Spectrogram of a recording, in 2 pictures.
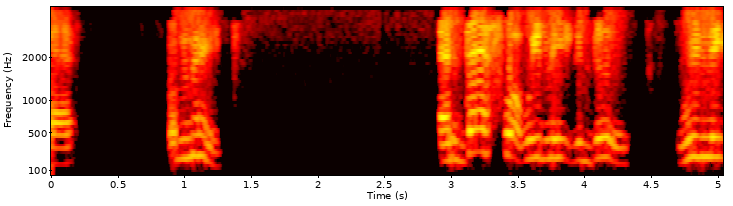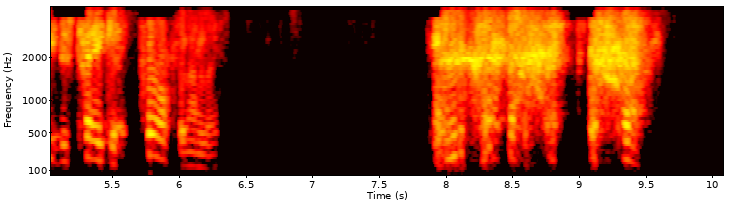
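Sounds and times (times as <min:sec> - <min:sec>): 
speech: 0:00.0 - 0:00.3, 0:00.9 - 0:01.4, 0:02.9 - 0:06.4, 0:07.9 - 0:09.5
person giving a message in a harsh hacking coughing fit: 0:07.9 - 0:09.7.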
